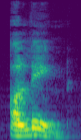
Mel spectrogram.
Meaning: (adjective) 1. alone, by oneself 2. lonely; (adverb) 1. only, exclusively 2. just, only, merely
- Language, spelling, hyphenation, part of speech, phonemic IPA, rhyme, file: Dutch, alleen, al‧leen, adjective / adverb, /ɑˈleːn/, -eːn, Nl-alleen.ogg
